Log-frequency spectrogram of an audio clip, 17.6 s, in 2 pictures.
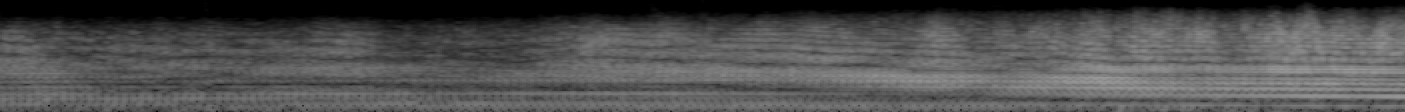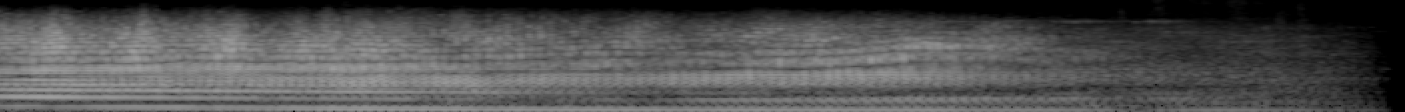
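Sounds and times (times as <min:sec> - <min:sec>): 
de Havilland DH82A Tiger Moth aircraft passing: 0:00.0 - 0:17.5.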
